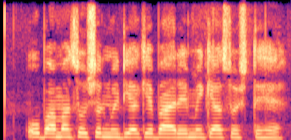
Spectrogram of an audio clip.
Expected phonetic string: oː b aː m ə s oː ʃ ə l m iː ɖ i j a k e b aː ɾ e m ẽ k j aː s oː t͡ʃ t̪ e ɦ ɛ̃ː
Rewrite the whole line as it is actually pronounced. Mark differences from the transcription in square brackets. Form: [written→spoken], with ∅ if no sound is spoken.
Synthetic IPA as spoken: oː b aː m [ə→a] s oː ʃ ə l m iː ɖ i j a k e b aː ɾ e m ẽ k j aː s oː t͡ʃ t̪ e ɦ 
